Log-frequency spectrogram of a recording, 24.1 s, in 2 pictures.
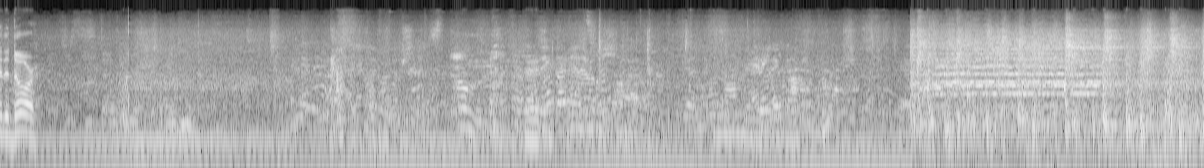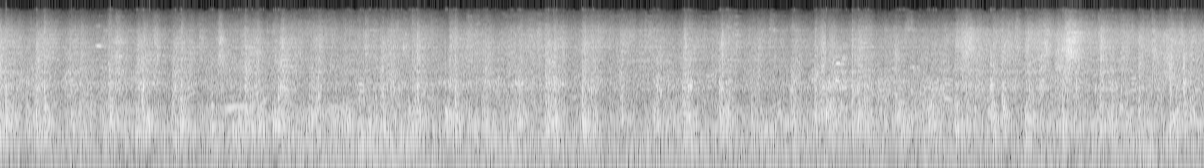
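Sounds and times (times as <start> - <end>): train rumble: 0.0 - 24.0
wheels clacking over rail joints: 8.3 - 24.0.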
